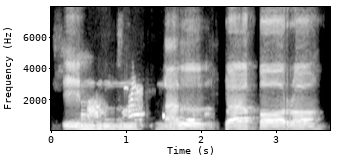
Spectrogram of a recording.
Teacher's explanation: Nun tasdid dibaca gunnah, ditekan 2 harokat.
